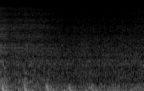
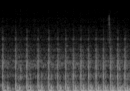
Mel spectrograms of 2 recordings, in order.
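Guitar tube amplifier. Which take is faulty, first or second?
second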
